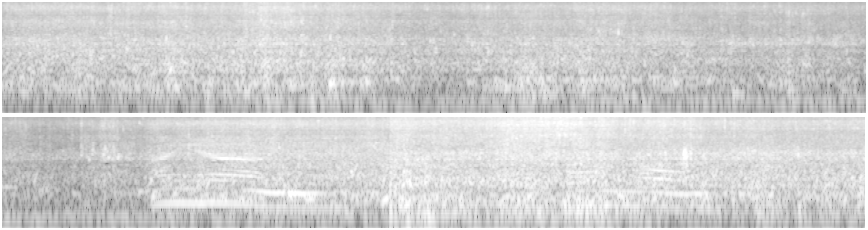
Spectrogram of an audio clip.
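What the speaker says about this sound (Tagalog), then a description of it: "Panoorin natin yung alon. Ang galaw ng tubig." Ocean waves wash and surge onto a rocky shore at Hapmun Beach amid gusty wind, the rush swelling louder partway through; a voice speaks briefly.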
